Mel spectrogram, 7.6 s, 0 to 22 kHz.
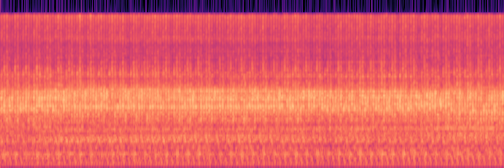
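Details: Mitsubishi L300 diesel, started after glow-plug preheating following clutch, clutch cable, clutch master and tie rod end replacement: even idle clatter, steady ticking about three a second, no misses or knocks; normal diesel idle.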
